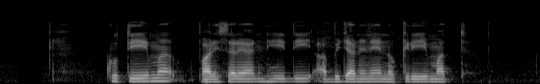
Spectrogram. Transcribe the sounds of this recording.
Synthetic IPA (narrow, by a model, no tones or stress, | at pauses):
kɾut̪iːməpaɾisəɾejanɦiːd̪iːʔabid͡ʒaneneːnokiɾiːmat̪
